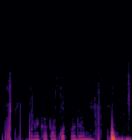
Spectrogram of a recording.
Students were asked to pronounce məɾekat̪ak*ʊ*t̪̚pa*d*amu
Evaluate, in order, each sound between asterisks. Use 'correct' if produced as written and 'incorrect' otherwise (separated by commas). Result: correct, correct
